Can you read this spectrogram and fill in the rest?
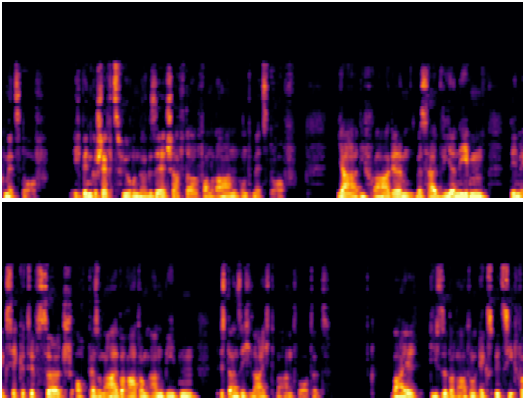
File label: Podcast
